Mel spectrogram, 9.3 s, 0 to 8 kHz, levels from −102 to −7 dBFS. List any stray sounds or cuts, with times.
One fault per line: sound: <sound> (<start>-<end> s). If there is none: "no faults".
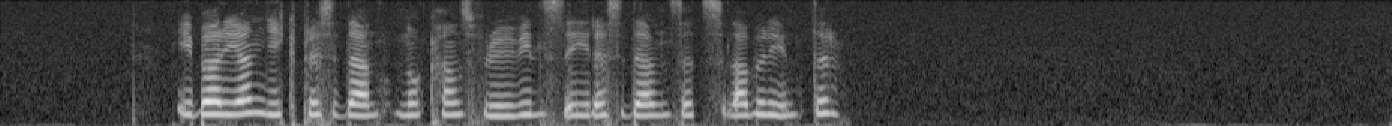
no faults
